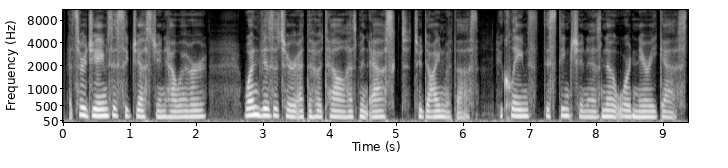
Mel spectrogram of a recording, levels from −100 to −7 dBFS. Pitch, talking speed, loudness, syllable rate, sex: 175 Hz, 155 wpm, -19 LUFS, 4.8 syllables/s, female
